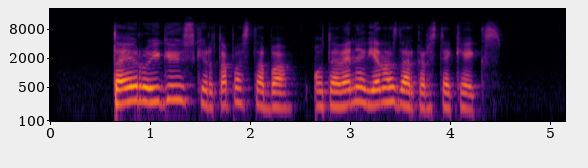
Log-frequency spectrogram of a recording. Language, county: Lithuanian, Marijampolė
